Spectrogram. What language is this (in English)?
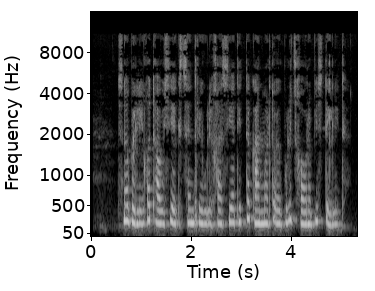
Georgian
